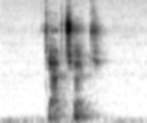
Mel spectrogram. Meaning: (adjective) 1. true, real 2. rightful, truthful; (adverb) for real; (noun) truth, the real, fact, reality
- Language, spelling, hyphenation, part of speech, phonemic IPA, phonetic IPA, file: Turkish, gerçek, ger‧çek, adjective / adverb / noun, /ɟeɾˈt͡ʃec/, [ɟæɾˈt͡ʃec], Tr tr gerçek.ogg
